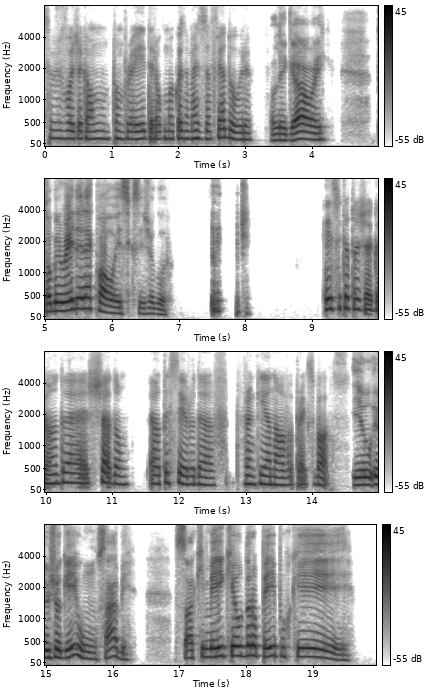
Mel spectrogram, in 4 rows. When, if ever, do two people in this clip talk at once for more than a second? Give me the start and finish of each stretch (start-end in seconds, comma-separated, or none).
none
